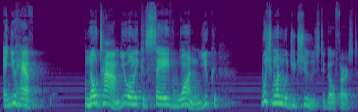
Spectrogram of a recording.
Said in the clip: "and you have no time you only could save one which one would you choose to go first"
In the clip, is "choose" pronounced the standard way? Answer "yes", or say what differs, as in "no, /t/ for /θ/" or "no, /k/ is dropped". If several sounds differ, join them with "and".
yes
